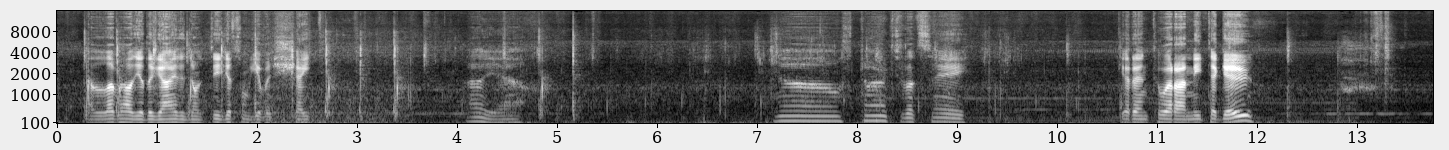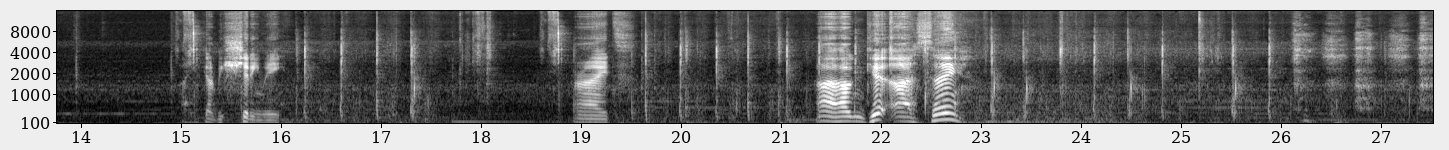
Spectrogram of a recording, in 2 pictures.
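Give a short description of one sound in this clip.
Footsteps tap on cobblestones at a steady walking pace.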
